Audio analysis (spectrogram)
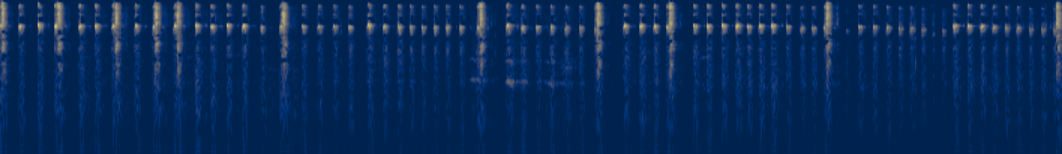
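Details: A long, persistent run of chipmunk chirps: crisp, high, evenly repeated notes at roughly four per second, with occasional stronger, rougher accents, continuing for over fourteen seconds.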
